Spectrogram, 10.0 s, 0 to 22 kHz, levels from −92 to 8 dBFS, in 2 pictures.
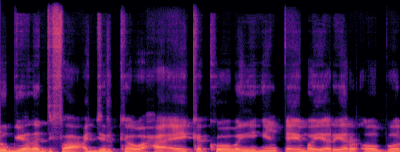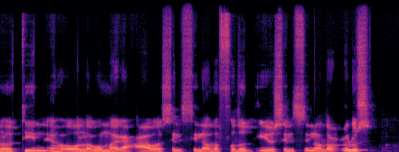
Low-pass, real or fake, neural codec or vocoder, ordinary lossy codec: none; fake; codec, 44.1 kHz, 7.8 kbps, DAC; none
